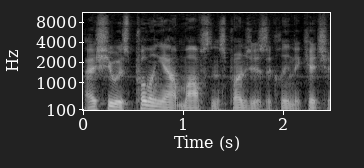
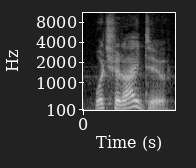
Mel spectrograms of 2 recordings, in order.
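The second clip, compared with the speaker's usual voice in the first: much higher and louder, keen to help; eager question; 10 semitones higher, 7 dB louder than usual. A narrator's reading. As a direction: ask it up eagerly. Callie eager on the ladder.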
